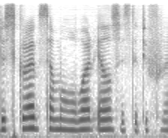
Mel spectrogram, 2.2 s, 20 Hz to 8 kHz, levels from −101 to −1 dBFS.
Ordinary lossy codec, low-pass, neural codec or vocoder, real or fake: none; 7.2 kHz; codec, 16 kHz, about 1 kbps, DyCAST, with the encoder's durations; fake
